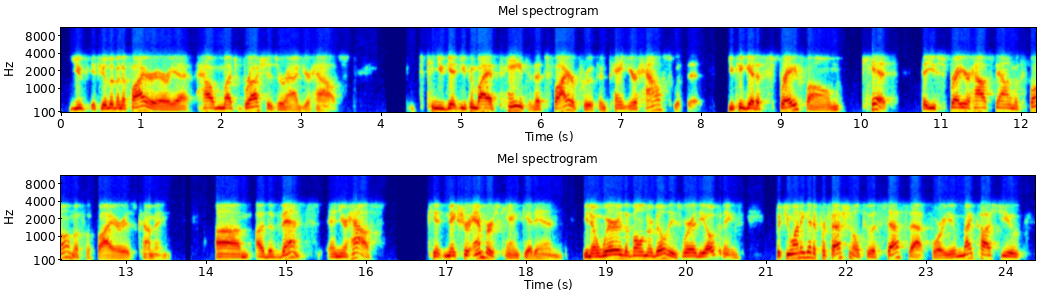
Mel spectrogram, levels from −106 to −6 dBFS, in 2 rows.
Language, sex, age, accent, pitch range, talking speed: English, male, 40-59, American, 105-130 Hz, 220 wpm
